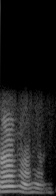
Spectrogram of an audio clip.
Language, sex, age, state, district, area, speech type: Odia, female, 45-60, Odisha, Angul, rural, conversation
